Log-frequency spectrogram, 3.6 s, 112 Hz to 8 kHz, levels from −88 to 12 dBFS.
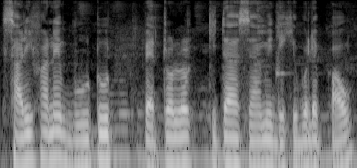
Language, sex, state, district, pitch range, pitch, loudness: Assamese, male, Assam, Sonitpur, 115-130 Hz, 120 Hz, -16 LUFS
